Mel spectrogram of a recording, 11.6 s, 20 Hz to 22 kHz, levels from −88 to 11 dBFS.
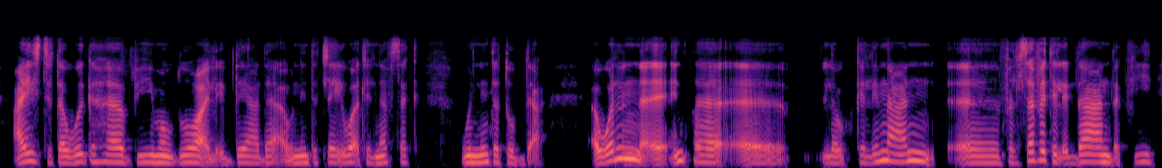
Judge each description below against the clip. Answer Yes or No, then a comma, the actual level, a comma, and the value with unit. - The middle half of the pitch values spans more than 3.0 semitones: No, narrow, 2.4 semitones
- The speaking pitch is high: No, medium, 165 Hz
